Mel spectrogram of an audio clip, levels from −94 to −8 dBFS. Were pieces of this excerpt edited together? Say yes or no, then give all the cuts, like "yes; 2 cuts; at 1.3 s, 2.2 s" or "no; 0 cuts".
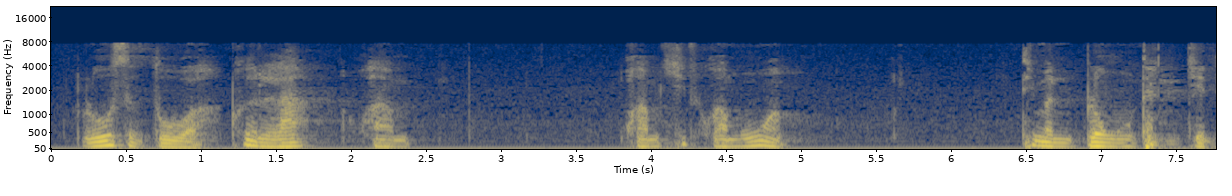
yes; 1 cut; at 1.1 s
